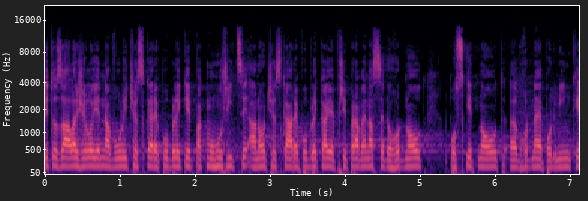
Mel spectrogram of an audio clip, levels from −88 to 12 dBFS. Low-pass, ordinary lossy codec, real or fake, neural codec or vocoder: 14.4 kHz; MP3, 64 kbps; real; none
